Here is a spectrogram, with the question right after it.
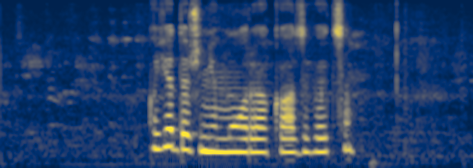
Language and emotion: Russian, sad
